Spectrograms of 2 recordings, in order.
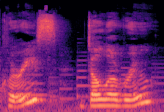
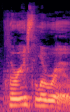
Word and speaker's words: Clarisse La Rue: Clarice Delaru. Clarice Daru. Delaroo. Laru. Wait. Clarice Laru.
